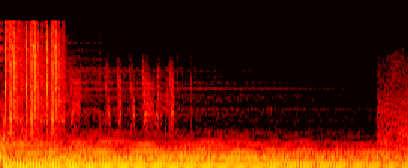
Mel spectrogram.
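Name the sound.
camera shutter click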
